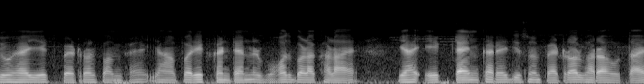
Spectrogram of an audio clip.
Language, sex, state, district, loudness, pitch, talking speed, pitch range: Hindi, male, Haryana, Rohtak, -21 LUFS, 105 Hz, 225 wpm, 100-110 Hz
